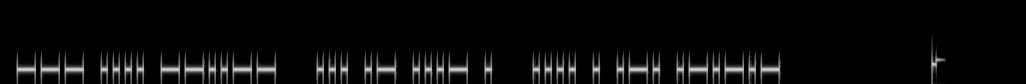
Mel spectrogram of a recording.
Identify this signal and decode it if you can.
Morse code, heard as a keyed tone, about 20 wpm, 700 Hz. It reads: OH, SAVE HER.
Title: Sentences from Top 1100 Words 20wpm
